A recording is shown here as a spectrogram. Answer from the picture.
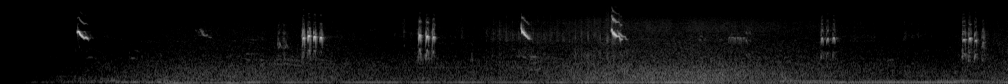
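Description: A bird calling about once a second: short, sharp high notes that slide steeply down in pitch, alternating with brief stuttering chirps, over a faint low background hum.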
